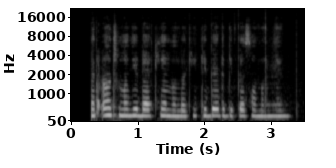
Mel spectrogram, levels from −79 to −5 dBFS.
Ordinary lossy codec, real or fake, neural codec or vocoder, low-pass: none; fake; codec, 44.1 kHz, 1.7 kbps, Pupu-Codec; none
